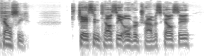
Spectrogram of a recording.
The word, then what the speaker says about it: Kelce: Kelce. Kelce.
